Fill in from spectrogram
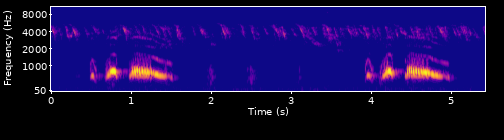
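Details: Two spotted dove coo phrases, Tây Bắc (Northwest) type, about three and a half seconds apart: stuttered low hoots followed by a long, smooth, downward-drifting coo. Light high-pitched twittering continues throughout.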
